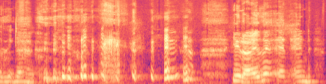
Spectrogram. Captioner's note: both laugh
